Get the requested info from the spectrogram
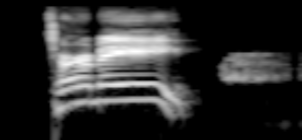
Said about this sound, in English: Dog.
